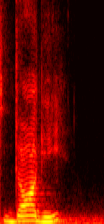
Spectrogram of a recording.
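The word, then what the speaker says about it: DOGE: The same way I would argue that the Department of Government Efficiency, which I pronounce doggy, is a real thing.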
